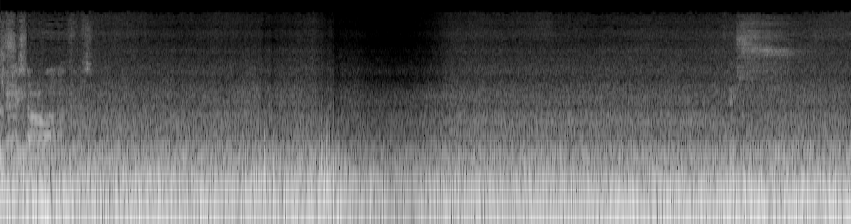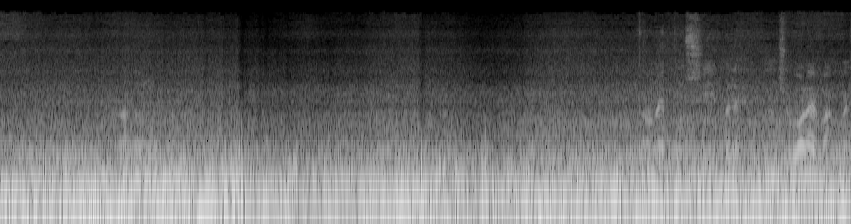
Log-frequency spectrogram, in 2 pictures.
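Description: A car driving along an unpaved dirt road, heard from inside the cabin: steady low engine and tyre noise, dipping briefly about four seconds in.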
